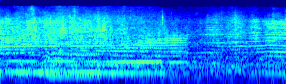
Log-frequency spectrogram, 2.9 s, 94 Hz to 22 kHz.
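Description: A 500cc Honda racing motorcycle at full revs, its engine a loud, continuous high-pitched whine that holds steady and dips briefly before climbing again.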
